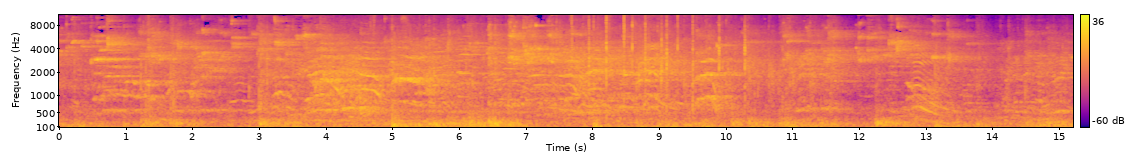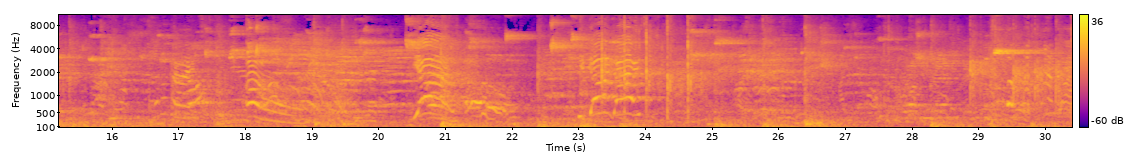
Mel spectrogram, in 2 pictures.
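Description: Basketball being dribbled on a gym's hardwood floor, with voices of players and spectators calling out and echoing in the hall. A short, high whistle sounds near the end.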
